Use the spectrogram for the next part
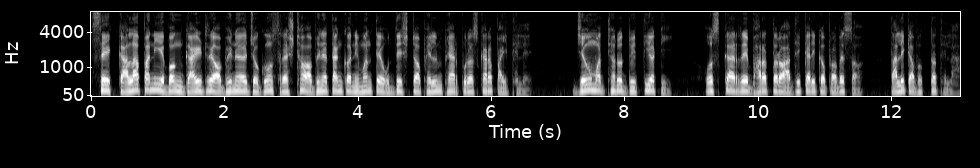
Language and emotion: Odia, neutral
